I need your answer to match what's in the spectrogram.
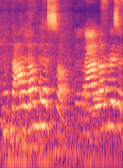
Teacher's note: तो बोलिएगा ना तालु में जाकर जीभ सटेगा, तालव्य स।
